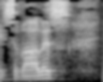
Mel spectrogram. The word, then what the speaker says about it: Savalas: I was saying that correctly. Savalas.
